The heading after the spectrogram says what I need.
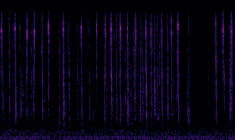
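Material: Plastic.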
